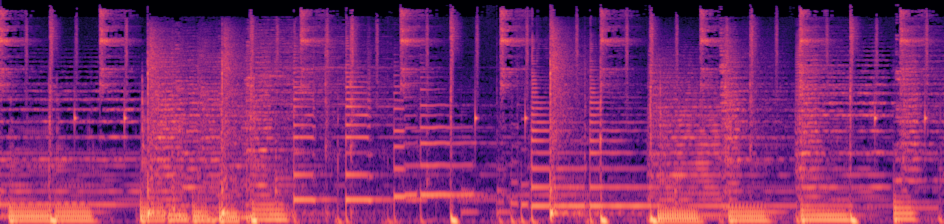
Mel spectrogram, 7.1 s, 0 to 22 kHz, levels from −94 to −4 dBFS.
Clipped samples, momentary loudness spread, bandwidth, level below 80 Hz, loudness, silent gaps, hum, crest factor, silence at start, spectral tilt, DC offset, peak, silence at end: under 0.1%; 4 LU; over 20 kHz; -30 dBFS; -24 LUFS; none; none; 22 dB; 0 s; -4 dB/octave; under 0.1%; -2 dBFS; 0 s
